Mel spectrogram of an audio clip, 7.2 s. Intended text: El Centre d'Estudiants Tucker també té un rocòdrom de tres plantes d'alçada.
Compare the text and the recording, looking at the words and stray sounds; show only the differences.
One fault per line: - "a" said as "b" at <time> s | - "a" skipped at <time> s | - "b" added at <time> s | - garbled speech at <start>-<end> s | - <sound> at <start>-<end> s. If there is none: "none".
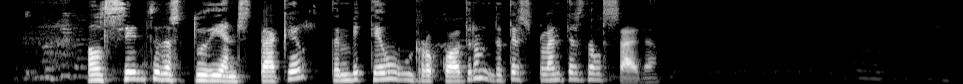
none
